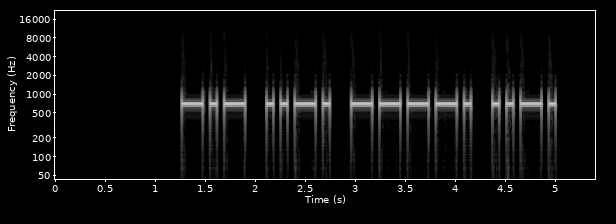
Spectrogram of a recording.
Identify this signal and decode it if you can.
Morse code, heard as a keyed tone, about 17 wpm, 700 Hz. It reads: KF9F
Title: USA Call Signs - 4 Characters - Repeated 2x - 17wpm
